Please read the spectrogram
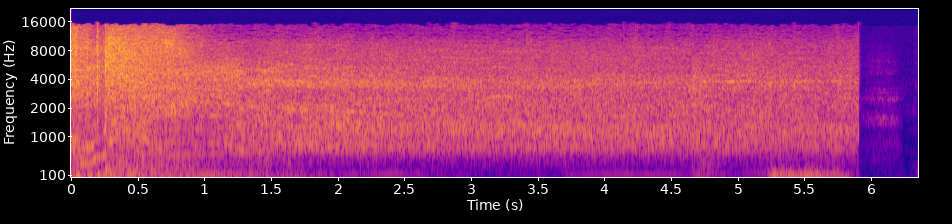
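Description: Playback of a live heavy-metal concert recording. The band's loud playing stops at the start, leaving a large crowd cheering over a low, steady hum. A loud low rumble comes in near the end, and then the sound cuts off abruptly as the playback is paused.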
